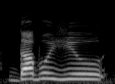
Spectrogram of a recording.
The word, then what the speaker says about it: whistle: Another one, WHISTLE. And of course, that is whistle, not whistle.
